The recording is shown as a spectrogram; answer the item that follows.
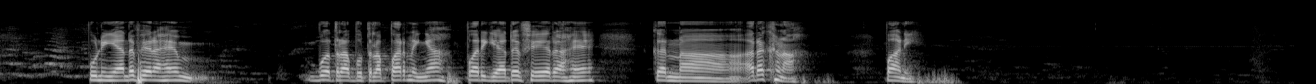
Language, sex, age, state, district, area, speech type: Dogri, female, 45-60, Jammu and Kashmir, Samba, urban, spontaneous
